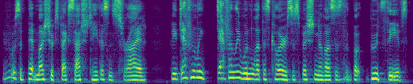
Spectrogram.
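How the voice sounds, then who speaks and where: A woman let's play host reading a visual novel aloud in an expressive storytelling way, with casual asides. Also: on the low side, rapid-fire. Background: game music.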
